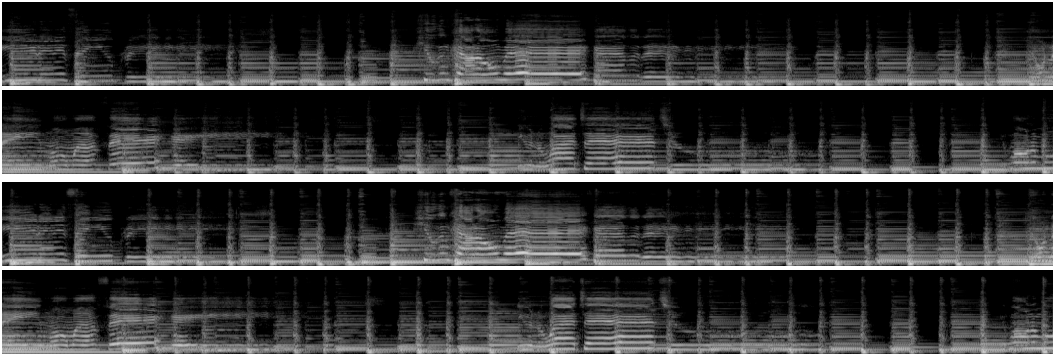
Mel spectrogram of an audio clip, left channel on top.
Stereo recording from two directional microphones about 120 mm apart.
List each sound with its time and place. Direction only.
0.2 s music: centre (ahead or behind)
2.6 s music: 40° right (ahead or behind)
4.1 s music: centre (ahead or behind)
9.5 s music: 40° right (ahead or behind)
10.3 s music: centre (ahead or behind)
14.5 s music: 40° right (ahead or behind)
15.7 s music: centre (ahead or behind)
17.6 s music: 40° right (ahead or behind)
20.6 s music: centre (ahead or behind)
